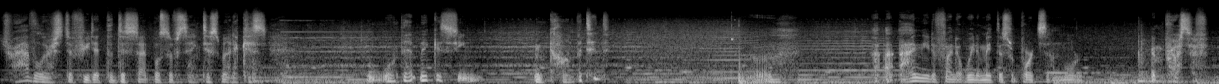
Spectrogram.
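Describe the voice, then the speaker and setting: An actor playing a worried, self-serving soldier in a video game, hesitant and muttering. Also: male voice, on the low side, lively intonation, normal speed, creaky, long pauses, loud music behind the voice. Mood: worried, scheming. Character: fretful, self-serving male military underling.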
